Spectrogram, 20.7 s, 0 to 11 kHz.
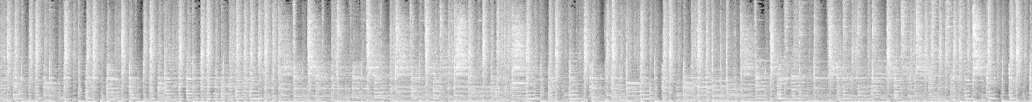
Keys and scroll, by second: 6.2 ctrl+c, 6.3 ctrl+v, 9.8 Right, 9.9 Up, 10.0 Right, 10.1 Up, 10.2 Right, 10.5 Up, 10.6 Right, 10.7 Up, 10.8 Right, 10.8 Up, 10.9 Right, 11.0 Up, 11.1 Right, 11.2 Down, 11.5 Up, 11.6 Right.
